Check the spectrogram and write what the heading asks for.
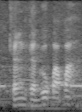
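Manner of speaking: usual speaking voice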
